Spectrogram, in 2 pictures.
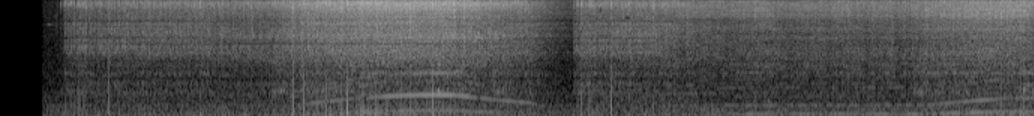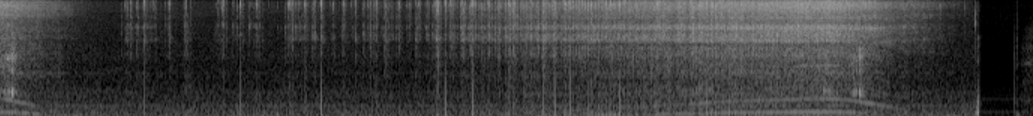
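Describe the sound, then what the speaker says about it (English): Small electric motor from a pre-war American Flyer toy train tender running in bursts, a whirring hum that rises and falls in pitch with mechanical rattling and clicking in between. "Now the motor is cleaned, and let me show you how the greasy one runs compared to the cleaned one."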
